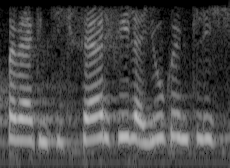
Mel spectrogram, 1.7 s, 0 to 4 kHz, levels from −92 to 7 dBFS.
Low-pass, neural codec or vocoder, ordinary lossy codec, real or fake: 3.6 kHz; none; none; real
